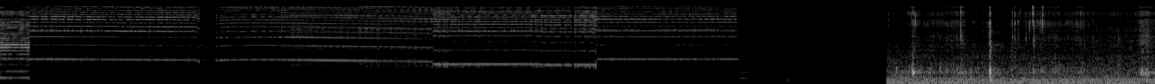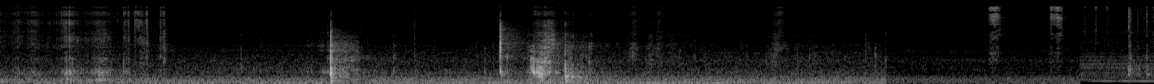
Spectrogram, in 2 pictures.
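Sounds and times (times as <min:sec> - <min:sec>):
foil tape peeling off plastic: 0:08.9 - 0:13.3.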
